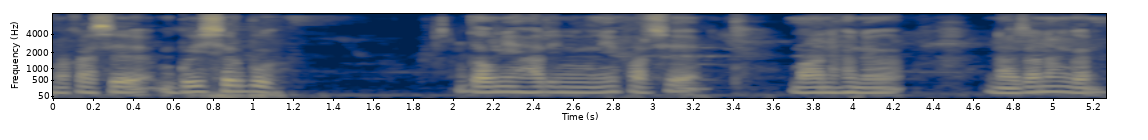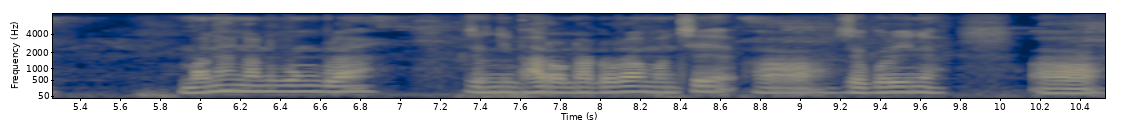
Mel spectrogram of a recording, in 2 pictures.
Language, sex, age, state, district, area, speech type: Bodo, male, 30-45, Assam, Chirang, urban, spontaneous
